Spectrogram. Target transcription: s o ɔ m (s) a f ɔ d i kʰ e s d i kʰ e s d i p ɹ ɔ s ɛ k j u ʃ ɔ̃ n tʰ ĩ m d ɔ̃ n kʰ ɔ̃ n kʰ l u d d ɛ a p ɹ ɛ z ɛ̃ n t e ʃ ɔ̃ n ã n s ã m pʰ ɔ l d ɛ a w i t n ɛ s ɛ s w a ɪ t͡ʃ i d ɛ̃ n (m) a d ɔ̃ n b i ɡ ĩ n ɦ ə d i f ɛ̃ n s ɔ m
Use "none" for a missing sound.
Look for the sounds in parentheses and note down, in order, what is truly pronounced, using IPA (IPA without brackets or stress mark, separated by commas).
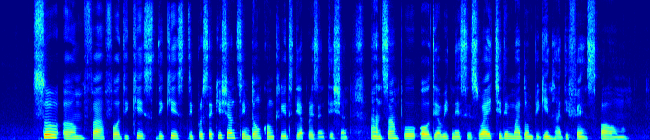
f, m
